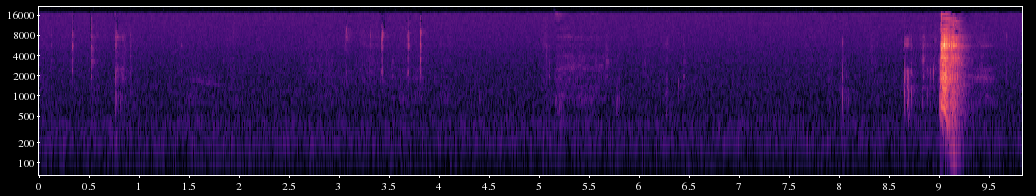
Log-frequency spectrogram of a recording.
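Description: Quiet room with faint small clicks and rustles, then one short sharp hissing burst near the end, like a small sneeze.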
